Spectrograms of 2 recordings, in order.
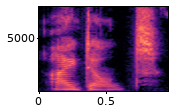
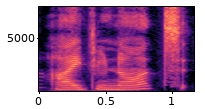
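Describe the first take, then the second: First: It is said quickly as one reduced word. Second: Every word is said fully and separately.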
